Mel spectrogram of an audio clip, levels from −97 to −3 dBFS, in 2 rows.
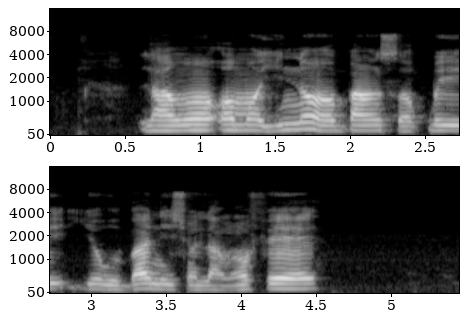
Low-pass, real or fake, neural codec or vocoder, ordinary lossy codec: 7.2 kHz; real; none; none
